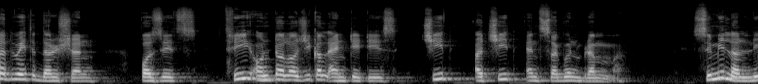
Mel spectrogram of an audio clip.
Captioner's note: hindi; hindi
